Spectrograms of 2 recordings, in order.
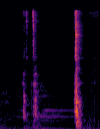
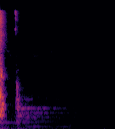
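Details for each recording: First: Honda Beat injection scooter with a new battery, warm after about half an hour of riding: two quick clicks, a pause, then one sharp click; the starter clicks but won't crank the engine intermittently. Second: Honda Beat injection scooter with a new battery, starter working intermittently: brief starter whirr, then it catches and idles steadily after cleaning rusty starter relay contacts. Normal electric start after fix.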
